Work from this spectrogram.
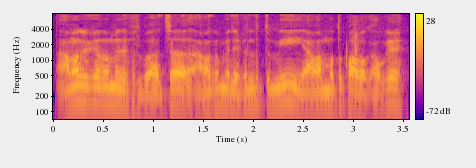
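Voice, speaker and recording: A man's voice: medium pitch, steady tone, fast talker, warm tone, muffled recording. A young man with a Bangladeshi accent, talking casually as a boyfriend in a comic phone argument, evasive and placating. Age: young adult.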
